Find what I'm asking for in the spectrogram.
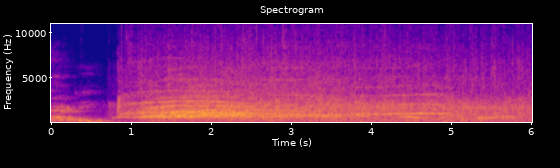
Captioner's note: audience cheers and applauds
